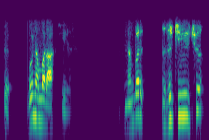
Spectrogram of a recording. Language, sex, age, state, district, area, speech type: Kashmiri, male, 30-45, Jammu and Kashmir, Anantnag, rural, conversation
